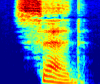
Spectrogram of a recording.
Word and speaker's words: said: spoke to her and notice that the past tense of say is pronounced said you can remember this pronunciation by thinking of words that rhyme with said such as red and head and what about the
